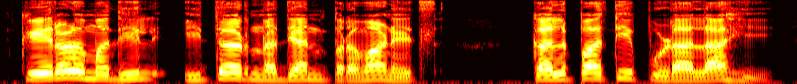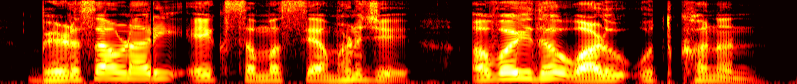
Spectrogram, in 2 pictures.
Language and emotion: Marathi, neutral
